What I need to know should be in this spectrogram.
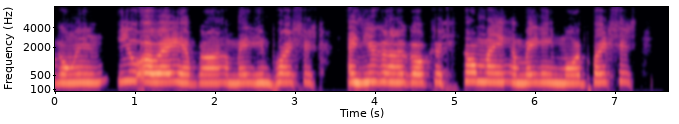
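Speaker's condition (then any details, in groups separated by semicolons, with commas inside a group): Cerebral palsy; impaired speech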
